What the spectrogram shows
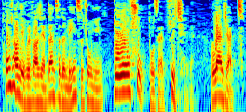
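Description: A man's voice: medium pitch, big pitch swings, normal speed, mellow, husky. A man teaching exam vocabulary in a lecture. He speaks emphatically, repeats key words and asks rhetorical questions.

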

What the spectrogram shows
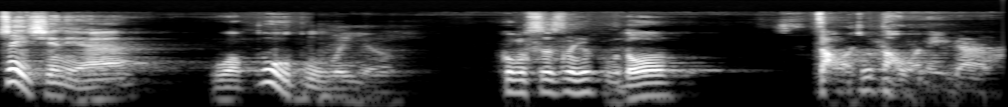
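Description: A smug corporate villain in a short drama. His low voice swings widely as he gloats with mocking movie-villain menace. It rings in a long hall-like reverb. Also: sing-song, slow pace, long pauses, dark tone. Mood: gloating. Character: smug scheming male corporate villain plotting a takeover. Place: large indoor concrete space, garage-like.

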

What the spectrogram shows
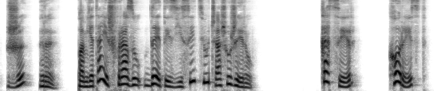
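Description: Lively low-voiced woman teaching. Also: no echo, clean studio sound. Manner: addresses the listener directly, clear dictation of examples. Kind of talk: scripted lesson narration.

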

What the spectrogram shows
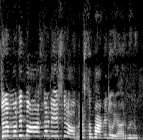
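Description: A young schoolgirl with an extremely high female voice chats casually with family. Other voices are clearly heard around her in a busy household. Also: sing-song, fast talker, crowd noise.

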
